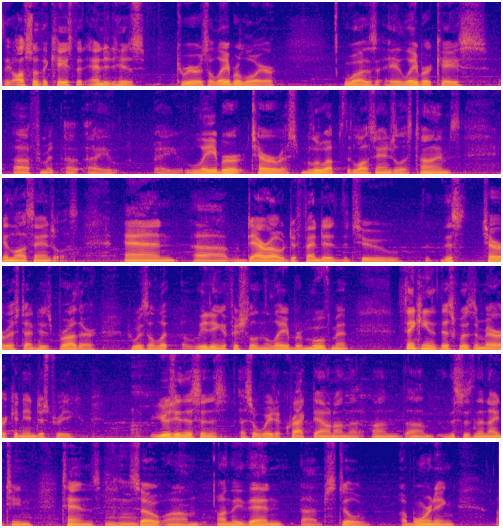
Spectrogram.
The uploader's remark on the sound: We're at Ris in Washington's West End.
